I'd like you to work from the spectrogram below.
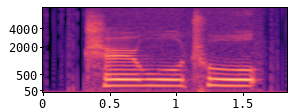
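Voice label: "chu", bopomofo, chinese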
